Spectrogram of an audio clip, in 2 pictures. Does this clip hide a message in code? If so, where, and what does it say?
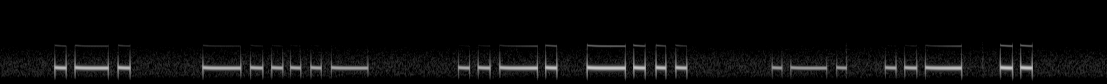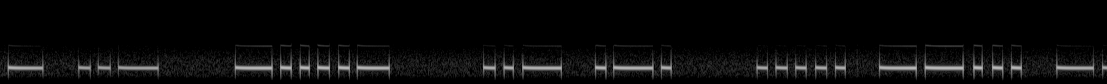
Yes: Morse code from 0.5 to 22.1 s, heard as a keyed tone, hand-sent with a straight key, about 12 wpm, 770 Hz, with fading. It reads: R - FB RUI TU - UR …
